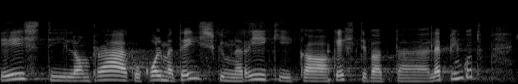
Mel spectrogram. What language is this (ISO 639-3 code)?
est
